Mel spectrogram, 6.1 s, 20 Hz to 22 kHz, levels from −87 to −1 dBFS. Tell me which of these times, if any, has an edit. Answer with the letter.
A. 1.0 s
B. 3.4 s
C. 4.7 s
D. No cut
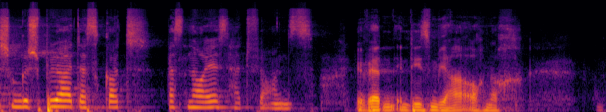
B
